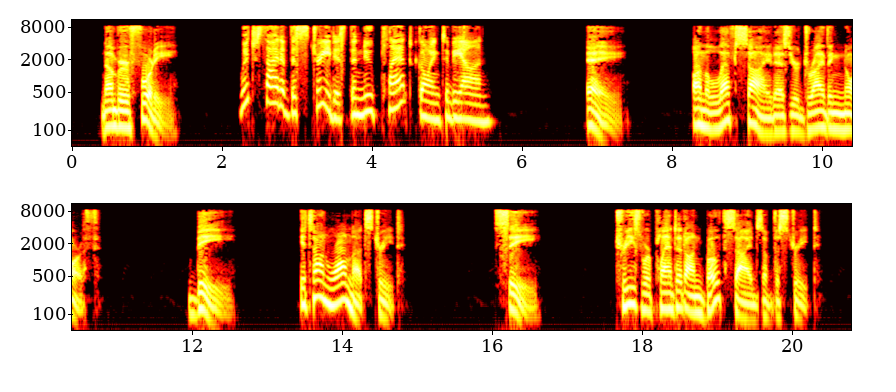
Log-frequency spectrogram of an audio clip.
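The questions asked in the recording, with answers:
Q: Which side of the street is the new plant going to be on?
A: A: On the left side as you're driving north.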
